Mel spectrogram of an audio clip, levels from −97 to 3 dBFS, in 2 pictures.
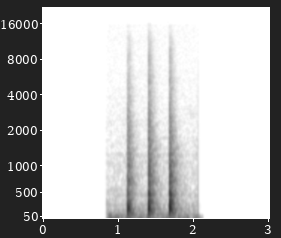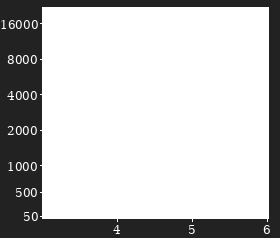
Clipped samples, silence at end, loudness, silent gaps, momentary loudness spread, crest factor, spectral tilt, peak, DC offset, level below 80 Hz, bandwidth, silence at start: under 0.1%; 4.25 s; -24 LUFS; none; 8 LU; 30 dB; -9.5 dB/octave; -2 dBFS; under 0.1%; -54 dBFS; 9.2 kHz; 1.1 s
